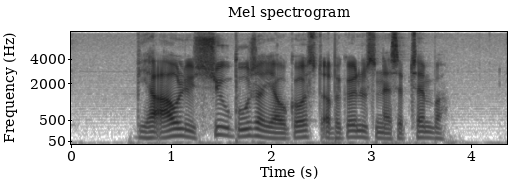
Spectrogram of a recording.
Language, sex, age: Danish, male, 25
